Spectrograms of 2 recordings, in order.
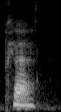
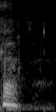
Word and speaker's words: Plath: hur, säger man Plath? Hur uttalar man hennes efternamn? Plath. Plath. Plath. Plath. Sylvia Plath.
